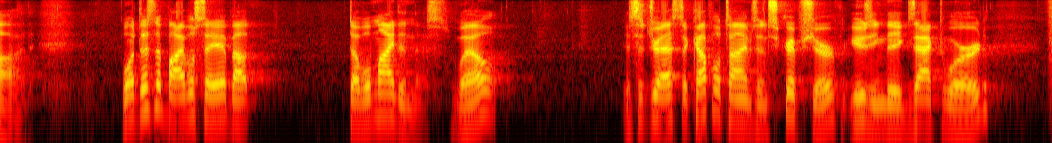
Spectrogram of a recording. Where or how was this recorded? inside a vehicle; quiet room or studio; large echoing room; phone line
large echoing room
